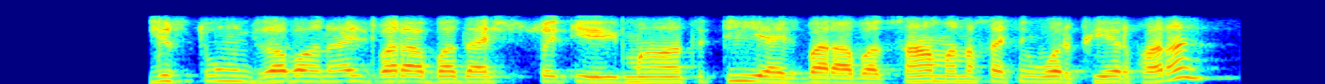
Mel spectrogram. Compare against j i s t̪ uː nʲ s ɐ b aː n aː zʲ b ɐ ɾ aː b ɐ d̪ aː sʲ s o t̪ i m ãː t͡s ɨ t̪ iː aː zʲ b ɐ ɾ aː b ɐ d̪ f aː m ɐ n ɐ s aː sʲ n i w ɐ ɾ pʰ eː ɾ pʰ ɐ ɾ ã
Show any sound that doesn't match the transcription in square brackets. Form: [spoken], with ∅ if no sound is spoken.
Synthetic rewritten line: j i s t̪ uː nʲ [z] ɐ b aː n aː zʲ b ɐ ɾ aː b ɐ d̪ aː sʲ s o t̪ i m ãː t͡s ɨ t̪ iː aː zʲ b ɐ ɾ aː b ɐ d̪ [s] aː m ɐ n ɐ s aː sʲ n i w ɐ ɾ pʰ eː ɾ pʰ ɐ ɾ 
